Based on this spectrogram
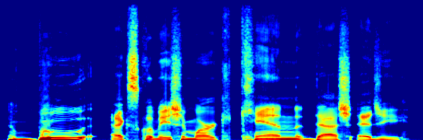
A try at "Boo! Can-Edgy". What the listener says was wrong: I don't think you pronounce the exclamation point. You just read it exuberantly, right?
